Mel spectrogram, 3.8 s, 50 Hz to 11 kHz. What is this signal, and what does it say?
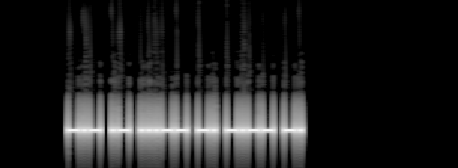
Morse code, heard as a keyed tone, about 40 wpm, 700 Hz. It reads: KA3NYN
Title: USA Call Signs 40wpm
